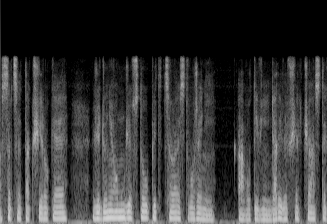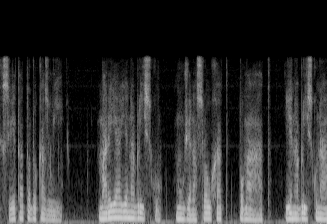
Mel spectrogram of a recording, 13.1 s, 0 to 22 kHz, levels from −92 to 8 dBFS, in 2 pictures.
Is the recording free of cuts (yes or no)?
yes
